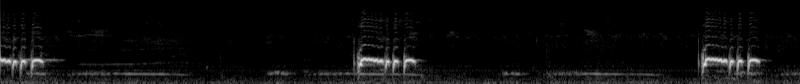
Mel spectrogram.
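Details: Local zebra dove, a champion bird, singing as a lure: three loud, stuttering coo phrases repeated about every three and a half seconds, each followed by a faint, drawn-out lower coo.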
